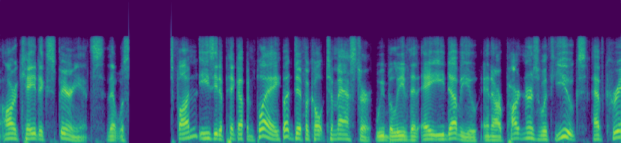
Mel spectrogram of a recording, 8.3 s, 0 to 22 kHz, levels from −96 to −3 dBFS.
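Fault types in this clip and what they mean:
Playback stall: just after "experience that was", at 1.72 s, the speech halts for about 0.57 s, likely because the player ran out of data or its thread was blocked. Unlike a dropout, which deletes audio, it resumes where it stopped.
Time-compressed catch-up: from 2.28 to 4.54 s the player clears that backlog by cutting and cross-fading small slices. The speech runs about 1.25 times fast at its normal pitch, unlike a plain speed-up, which raises pitch.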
